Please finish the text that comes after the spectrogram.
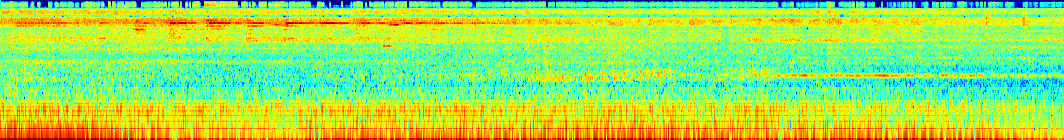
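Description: A model Norfolk Southern freight train with distributed power units rumbles continuously along a layout with tight curves and a steep grade, a loud steady mechanical drone with faint squeals and no talk.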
